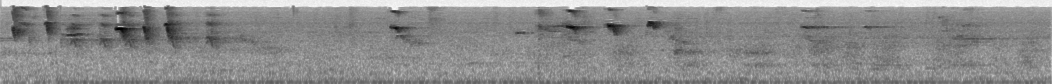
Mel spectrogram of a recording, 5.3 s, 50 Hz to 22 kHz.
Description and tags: saz tamarin02
Golden-headed Lion Tamarins chirping, a few birds in background.
amazon, dove, grackle, jungle, macaw, monkey, parrot, rainforest, tamarin, tropical, zoo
